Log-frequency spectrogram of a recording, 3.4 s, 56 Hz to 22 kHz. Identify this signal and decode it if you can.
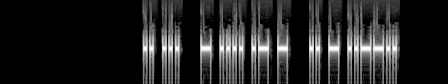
Morse code, heard as a keyed tone, about 50 wpm, 700 Hz. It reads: IS THAT IT?
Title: Sentences from Top 100 Words 50wpm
